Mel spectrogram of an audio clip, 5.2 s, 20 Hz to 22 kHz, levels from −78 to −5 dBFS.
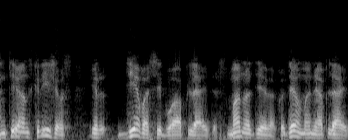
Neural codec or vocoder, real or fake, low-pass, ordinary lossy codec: vocoder, 22.05 kHz, 80 mel bands, WaveNeXt; fake; 9.9 kHz; AAC, 32 kbps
